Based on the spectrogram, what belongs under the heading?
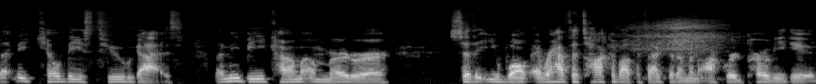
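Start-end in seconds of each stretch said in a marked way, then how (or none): none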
